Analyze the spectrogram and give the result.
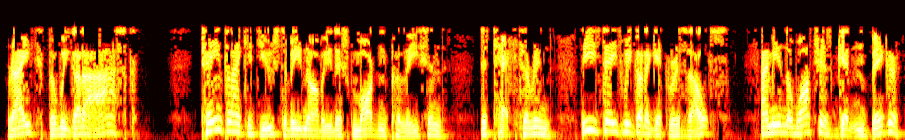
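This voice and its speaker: A man's voice: medium pitch, animated, fairly quick, pitched above the performer's own voice. Man doing a rambling old sergeant. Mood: worried. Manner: rambling, folksy working-class talk. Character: aging, portly, worried watch sergeant, man. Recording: dry husky phone-like audio.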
